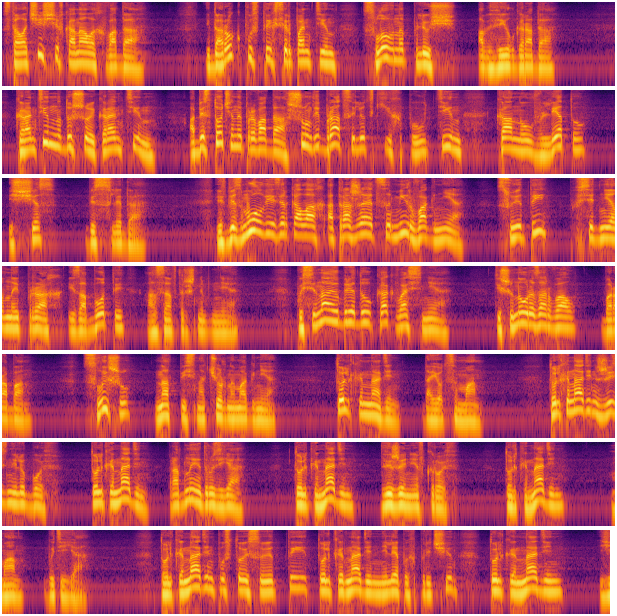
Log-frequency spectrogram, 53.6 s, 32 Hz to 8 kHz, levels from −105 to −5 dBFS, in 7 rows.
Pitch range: 105-155 Hz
